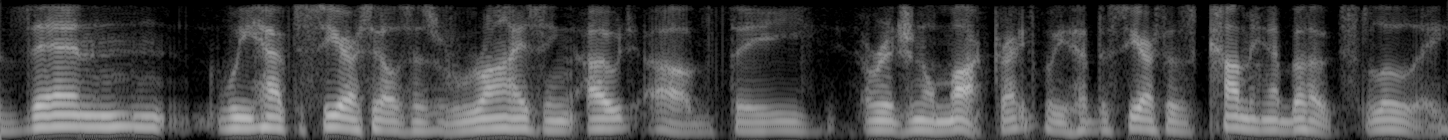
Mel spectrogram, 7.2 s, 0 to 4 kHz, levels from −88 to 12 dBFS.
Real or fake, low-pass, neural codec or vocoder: fake; 3.6 kHz; codec, 16 kHz, 0.8 kbps, ZipCodec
